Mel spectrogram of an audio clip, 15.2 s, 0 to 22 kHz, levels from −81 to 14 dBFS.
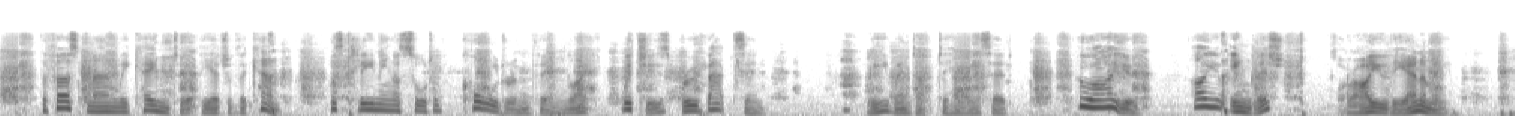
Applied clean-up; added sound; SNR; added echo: none; Breathing; 11 dB; none.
